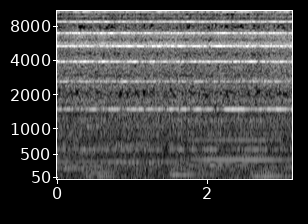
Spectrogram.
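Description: A school bell rings continuously to start classes, with a loud, harsh, high-pitched electric clang that fills the whole stretch without pause.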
